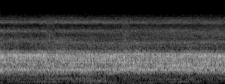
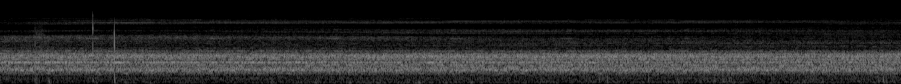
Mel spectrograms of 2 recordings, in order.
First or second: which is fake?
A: first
